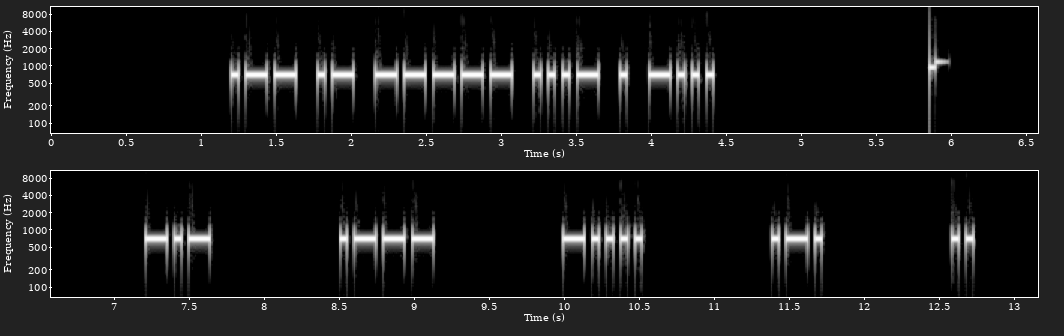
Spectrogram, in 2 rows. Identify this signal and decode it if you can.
Morse code, heard as a keyed tone, about 25 wpm, spaced as for 13 wpm, 700 Hz. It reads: WA0VEB KJ6RI
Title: USA Call Signs - 6 Characters - 6x Character Spacing - 25wpm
